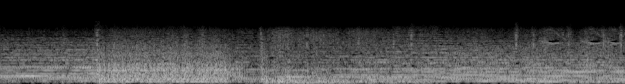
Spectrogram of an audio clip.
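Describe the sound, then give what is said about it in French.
Explosions as vehicle wrecks are blown up in a Doom-like first-person shooter game: a loud, continuous booming rumble with sharp blast-like bursts running throughout, with no talk. “Mais rien ne vous empêche de vous détendre un peu en faisant exploser des épaves de véhicules qui traînent.”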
